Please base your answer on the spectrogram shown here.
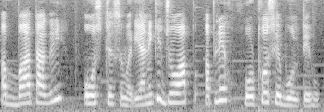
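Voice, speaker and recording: Higher-voiced woman teaching grammar. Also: expressive. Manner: explains step by step, often asking "ठीक है?"; sounds out vowels slowly for the listener. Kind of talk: Hindi grammar lesson. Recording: faint music behind the voice.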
